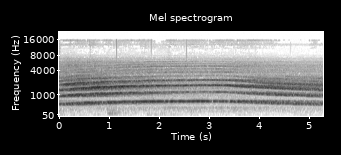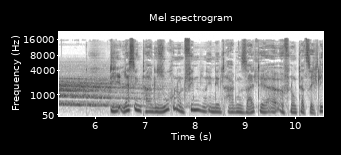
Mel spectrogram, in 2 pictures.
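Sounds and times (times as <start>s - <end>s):
air raid siren wailing: 0.0s - 8.4s
speech: 6.3s - 10.5s.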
